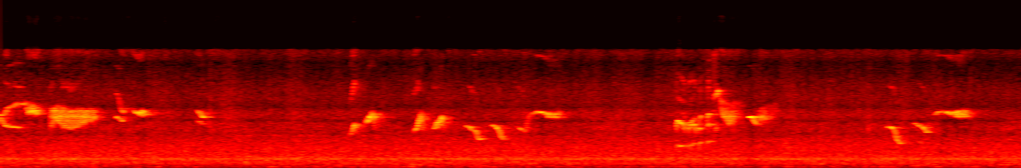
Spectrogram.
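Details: Orange-headed thrush past the speckled juvenile stage, singing in dew and rain: sharp, high, rising and falling whistles and squeaks in short clusters over constant rain noise.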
